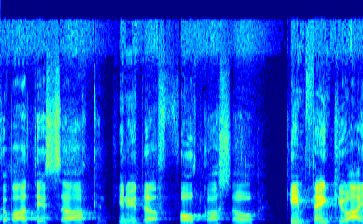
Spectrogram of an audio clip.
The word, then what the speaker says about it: FOQA: didn't know I'm like I kept pronouncing like f-o-q-a this morning we were jogging and uh Joe asked me it's like what is that fo and I'm like I couldn't even pronounce it so Focus sounds pretty good uh make acronyms acronyms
